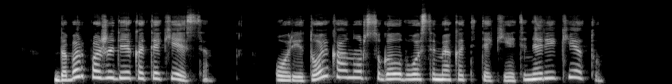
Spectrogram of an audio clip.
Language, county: Lithuanian, Kaunas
